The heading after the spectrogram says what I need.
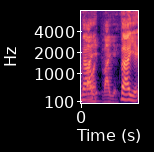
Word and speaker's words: Valle: I make sure I get the pronunciation. Valle. I should know that. I'm Hispanic. Valle, the double L on there.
